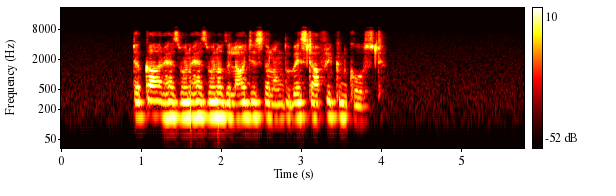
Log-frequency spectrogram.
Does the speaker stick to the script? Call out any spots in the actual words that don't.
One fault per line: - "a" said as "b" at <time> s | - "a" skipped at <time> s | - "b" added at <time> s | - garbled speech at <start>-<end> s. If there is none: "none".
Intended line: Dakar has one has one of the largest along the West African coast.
none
